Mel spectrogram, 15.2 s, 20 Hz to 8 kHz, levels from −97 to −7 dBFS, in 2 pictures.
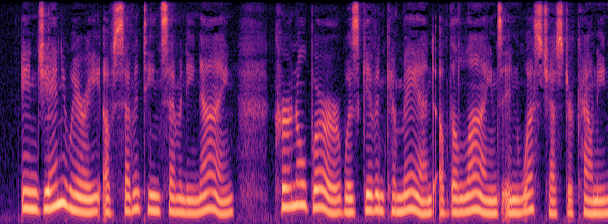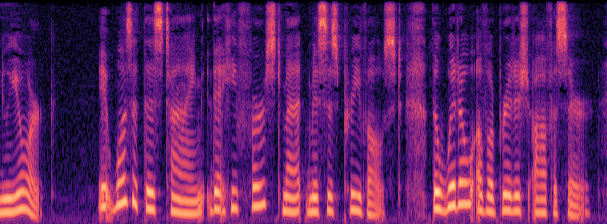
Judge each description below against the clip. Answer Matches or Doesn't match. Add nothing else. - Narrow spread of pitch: Doesn't match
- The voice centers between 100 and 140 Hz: Doesn't match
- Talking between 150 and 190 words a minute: Doesn't match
